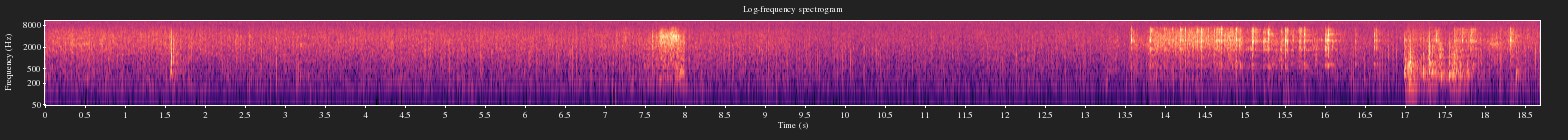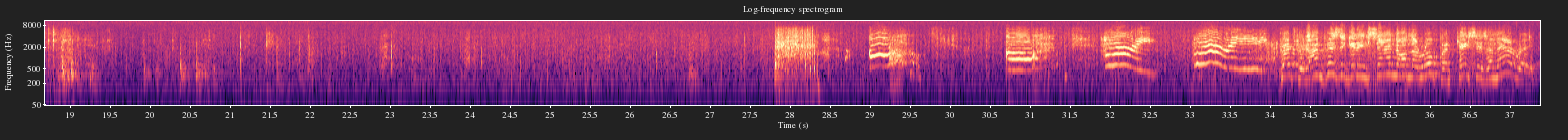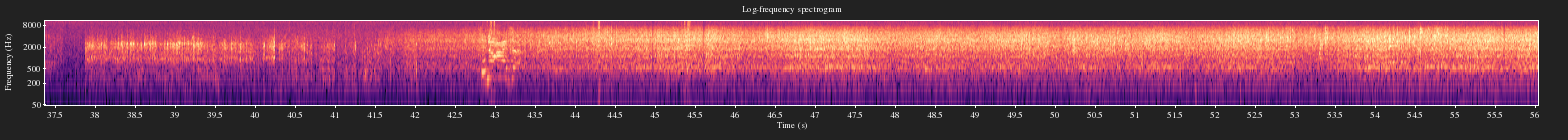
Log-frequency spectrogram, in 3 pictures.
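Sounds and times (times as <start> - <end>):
old film soundtrack hiss: 0.0 - 56.0.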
